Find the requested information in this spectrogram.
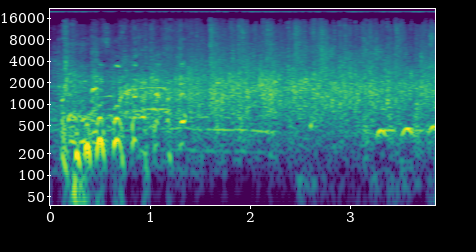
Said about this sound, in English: I know, but I want to have that applause every time. I know. Can you applaud but keep your eyes closed?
